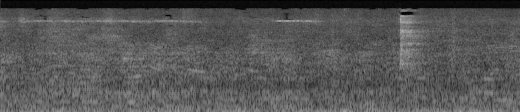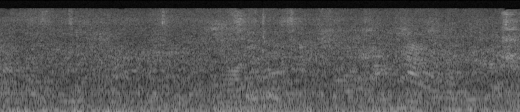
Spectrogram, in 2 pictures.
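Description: A crowd of people chatter in the distance outdoors.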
